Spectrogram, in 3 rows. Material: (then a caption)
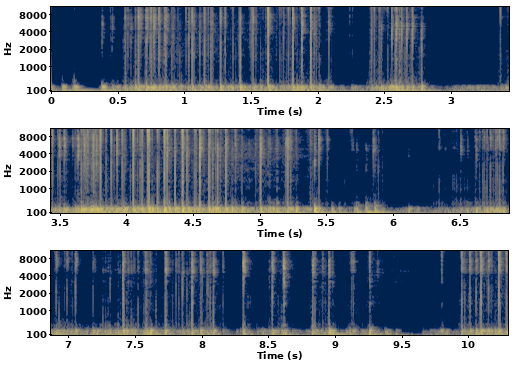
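Steel mesh. Long acrylic nails on both hands scratch and tap across the hollow domed steel mesh grille of a large condenser microphone. The result is a dense, irregular stream of quick scratchy rasps and taps, heavy in the low end, with a faint hum around 210 Hz and short bursts of brighter crackle. It comes in several busy stretches separated by brief pauses.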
